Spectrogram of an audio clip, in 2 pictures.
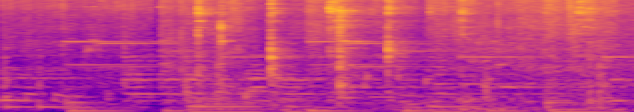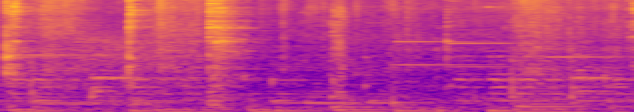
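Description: Hurda, tender jowar grains, being roasted in a pan with steady stirring, a scraping spoon and light metallic clinks over a soft sizzle, close and continuous with no talking.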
